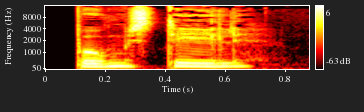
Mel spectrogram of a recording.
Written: bomstille

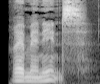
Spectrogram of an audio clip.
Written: remanens

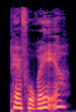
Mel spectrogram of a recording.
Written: perforere

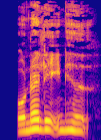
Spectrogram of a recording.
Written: UNDERLEGENHEDEN

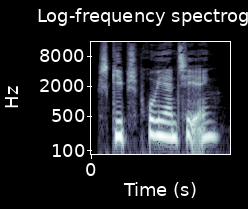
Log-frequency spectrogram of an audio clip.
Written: skibsproviantering

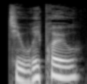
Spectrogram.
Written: teoriprøve

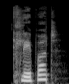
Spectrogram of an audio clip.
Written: kleppert

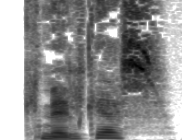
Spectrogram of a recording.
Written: knaldgas

